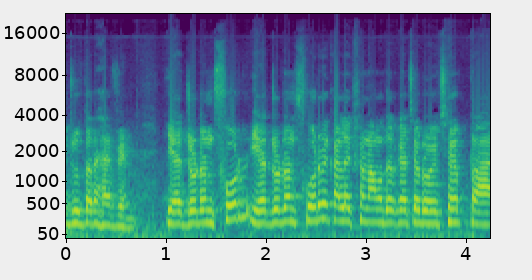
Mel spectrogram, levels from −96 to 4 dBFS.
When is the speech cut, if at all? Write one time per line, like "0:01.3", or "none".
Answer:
none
